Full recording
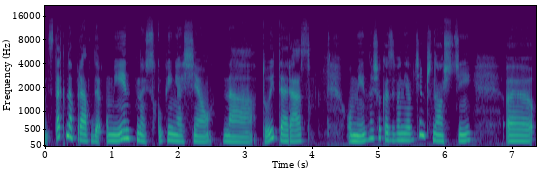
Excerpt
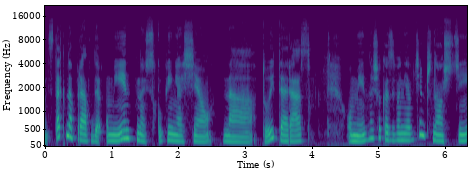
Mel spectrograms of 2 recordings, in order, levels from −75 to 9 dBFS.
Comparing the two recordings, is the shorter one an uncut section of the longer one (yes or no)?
yes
